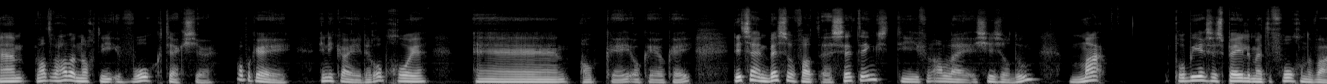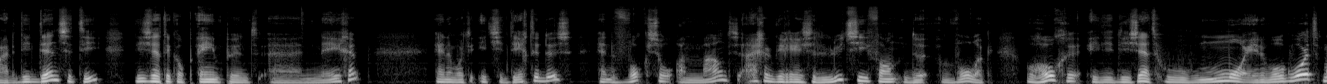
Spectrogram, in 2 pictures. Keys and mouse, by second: 0.2-1.9 drag, 4.1-5.7 middle drag, 6.5 middle click, 10.9-16.1 drag, 19.4-22.9 drag, 23.6-26.5 drag.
